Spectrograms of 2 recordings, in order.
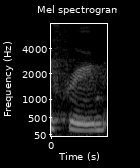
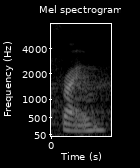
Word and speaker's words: Frome: for The house's information it's definitely FR not FR I don't think my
